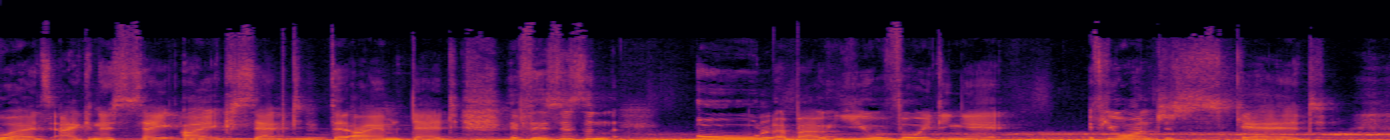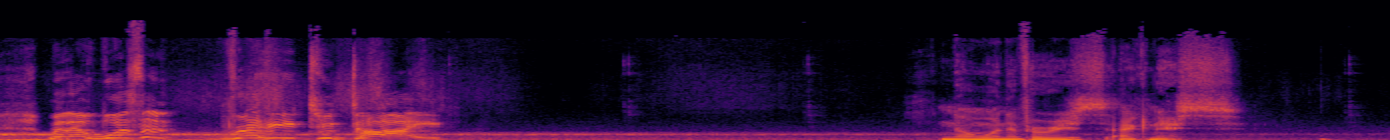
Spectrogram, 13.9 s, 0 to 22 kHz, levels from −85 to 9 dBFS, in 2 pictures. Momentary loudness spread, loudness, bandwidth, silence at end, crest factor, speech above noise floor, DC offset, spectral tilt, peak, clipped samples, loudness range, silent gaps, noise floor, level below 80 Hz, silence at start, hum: 20 LU; -24 LUFS; 19 kHz; 0.25 s; 16 dB; 21 dB; under 0.1%; -5 dB/octave; -8 dBFS; under 0.1%; 5 LU; none; -44 dBFS; -40 dBFS; 0 s; none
